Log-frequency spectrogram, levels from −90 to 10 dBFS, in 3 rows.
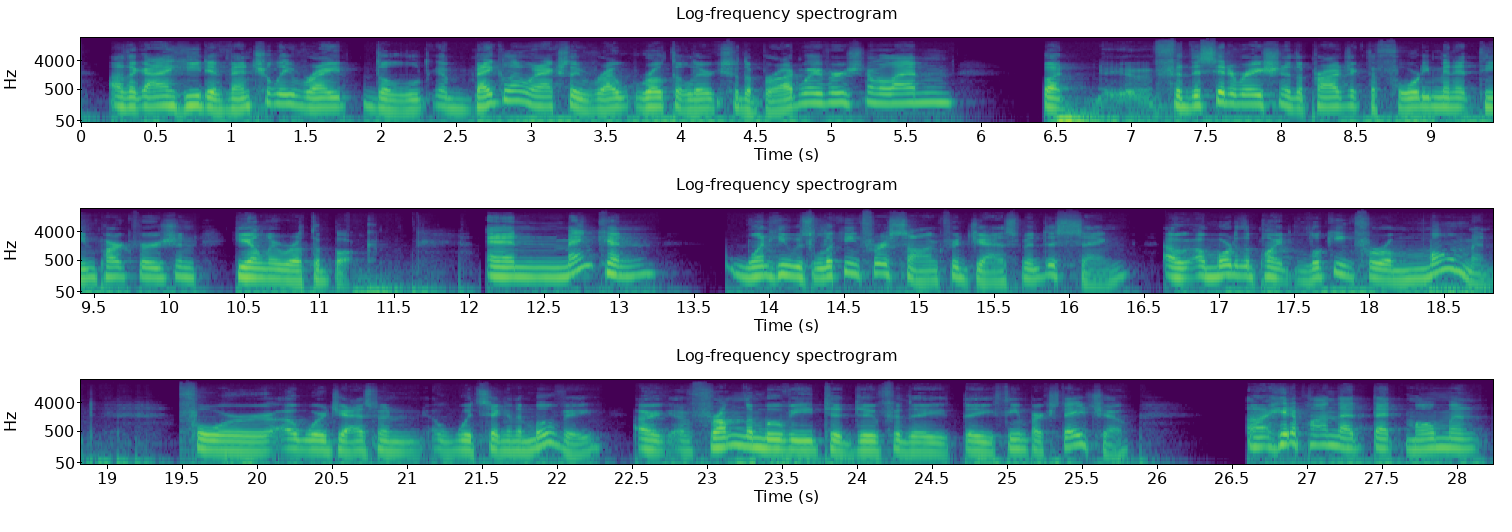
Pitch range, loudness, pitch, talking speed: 125-155 Hz, -21 LUFS, 140 Hz, 190 wpm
